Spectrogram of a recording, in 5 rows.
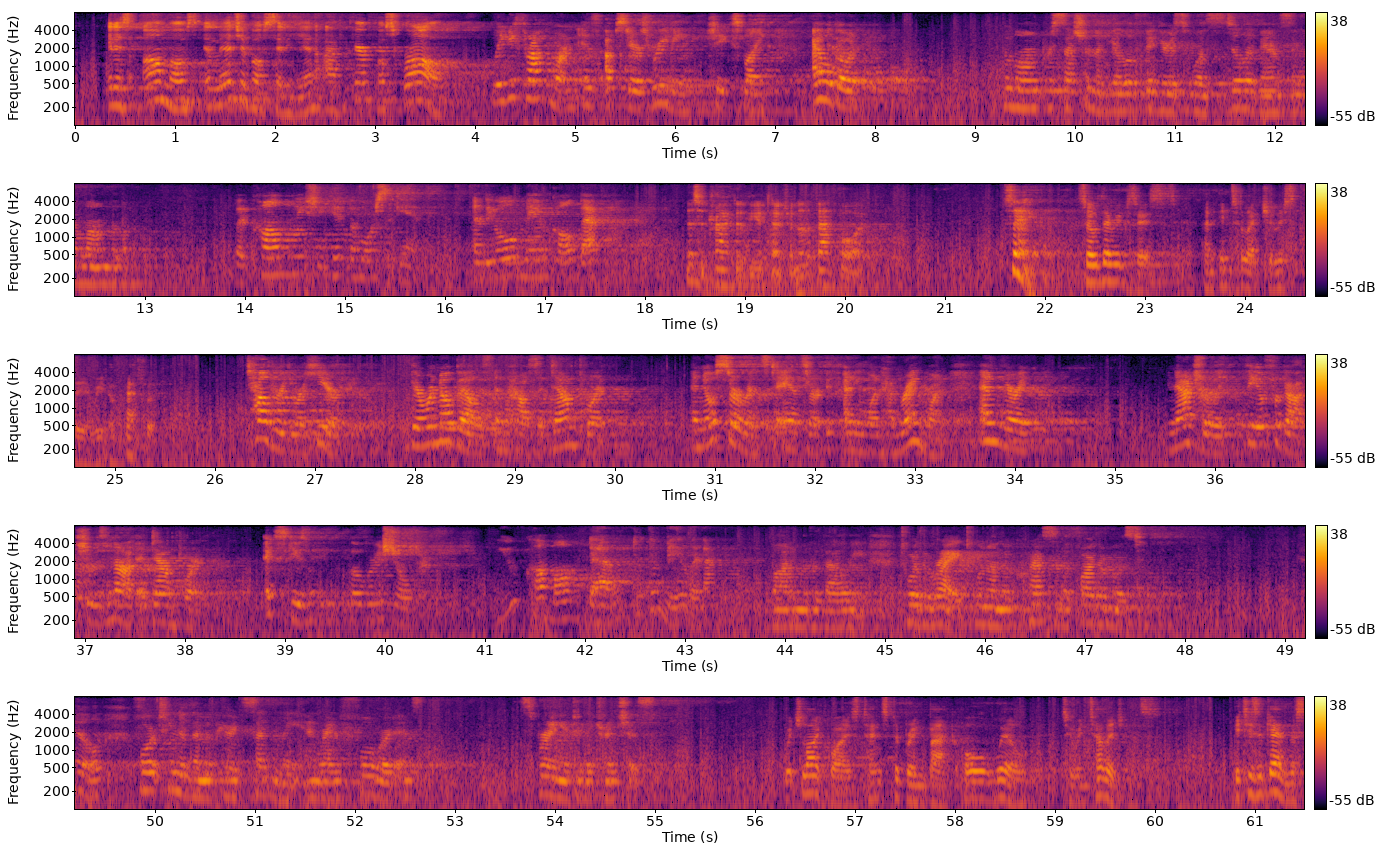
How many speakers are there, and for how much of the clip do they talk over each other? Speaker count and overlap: six, no overlap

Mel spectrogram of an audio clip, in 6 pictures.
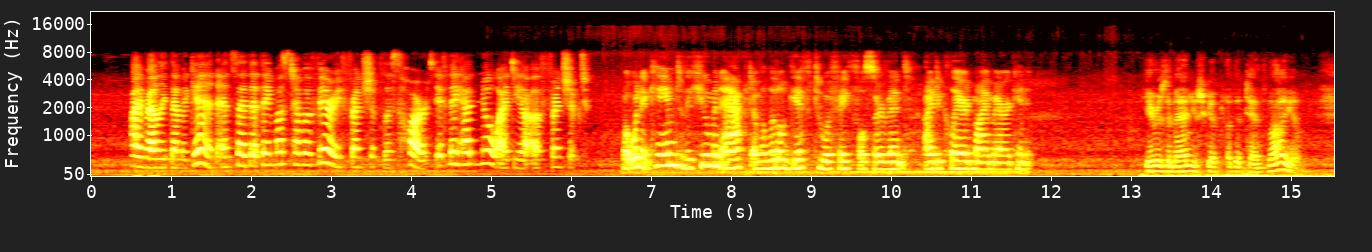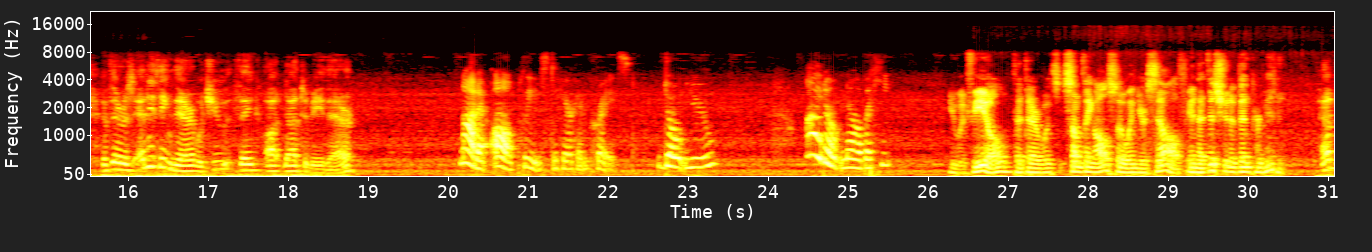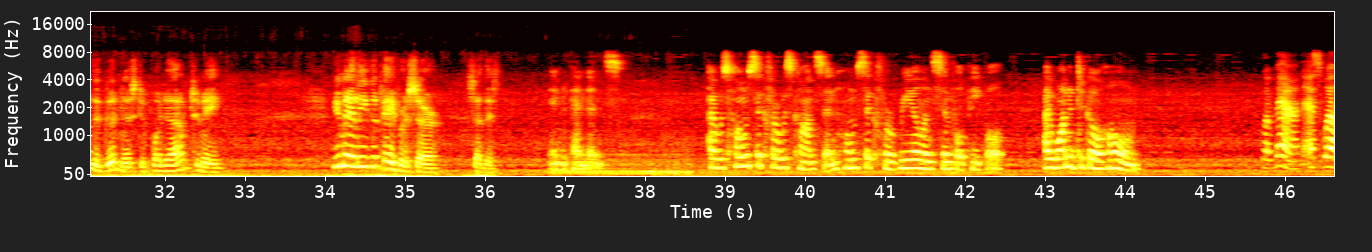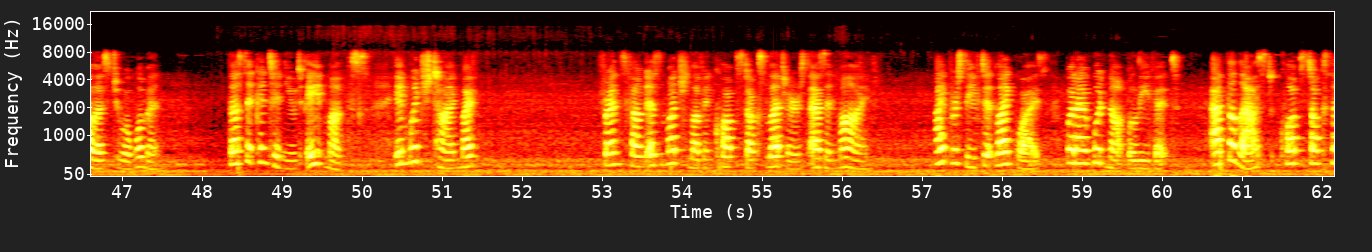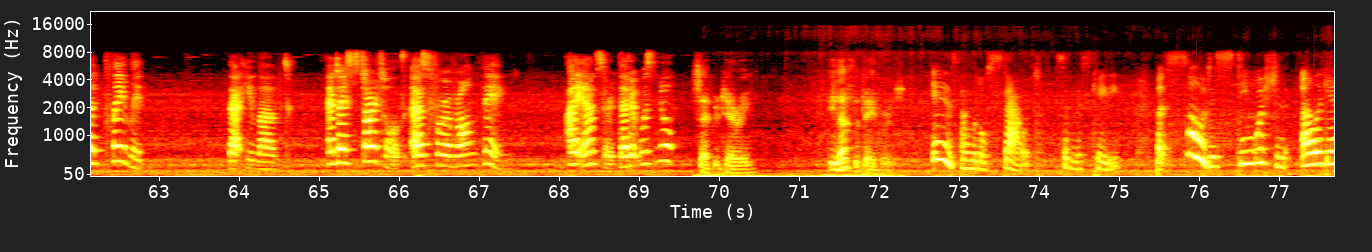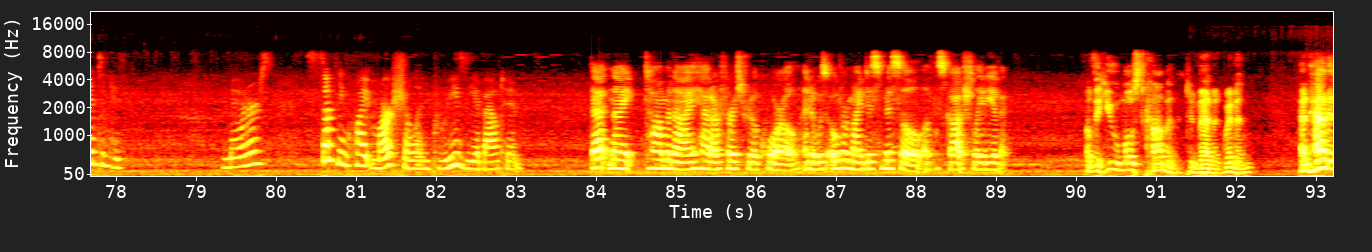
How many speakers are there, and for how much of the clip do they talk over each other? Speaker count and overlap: five, no overlap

